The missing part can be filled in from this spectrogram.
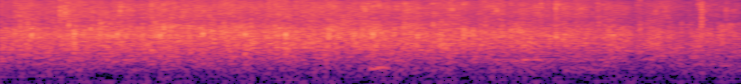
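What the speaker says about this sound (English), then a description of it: "Big round of applause for our..." Graduation ceremony audience applauding: dense, steady clapping from a large crowd, sustained throughout without pause.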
